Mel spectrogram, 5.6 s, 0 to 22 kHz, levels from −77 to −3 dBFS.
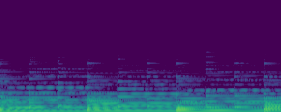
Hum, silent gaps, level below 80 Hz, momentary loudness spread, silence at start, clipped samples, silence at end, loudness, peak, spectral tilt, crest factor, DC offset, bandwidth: none; none; -32 dBFS; 6 LU; 0 s; under 0.1%; 0 s; -31 LUFS; -14 dBFS; -13 dB/octave; 14 dB; under 0.1%; 3.1 kHz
